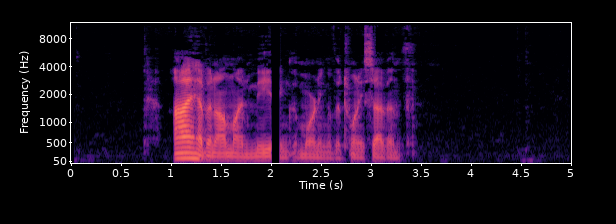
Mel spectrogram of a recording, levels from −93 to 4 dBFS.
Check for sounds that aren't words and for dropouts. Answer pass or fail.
fail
